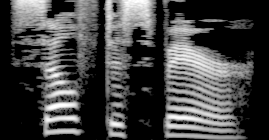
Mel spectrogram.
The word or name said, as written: self-despair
